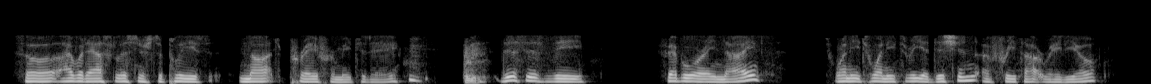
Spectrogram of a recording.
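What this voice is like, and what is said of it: Hoarse, congested voice. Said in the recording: “You can probably tell from my voice that I'm fighting a head cold. I feel great, but my voice is just kind of, laryngitis.”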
